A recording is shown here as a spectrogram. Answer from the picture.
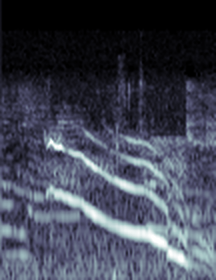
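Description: A high-pitched, cat-like cartoon cry that starts about half a second in and slides steadily down in pitch over about a second and a half.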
